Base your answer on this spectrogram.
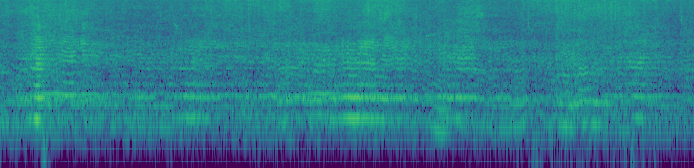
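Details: Recorded up close by a Langstroth beehive west of Roquetes, Catalonia, Spain, Iberian honey bees make a constant collective hum, individual bees briefly louder and shifting in pitch as they zip by.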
